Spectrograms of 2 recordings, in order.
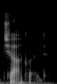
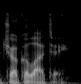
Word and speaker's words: chocolate: Let's take chocolate. You often hear chocolate, 3 syllables. But the natural flow is just 2. Chocolate. Chocolate, right. We reduce that middle vowel almost to nothing.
